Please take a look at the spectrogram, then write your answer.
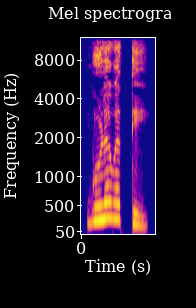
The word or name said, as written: ಕಳಾವತಿ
